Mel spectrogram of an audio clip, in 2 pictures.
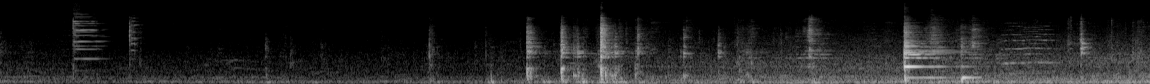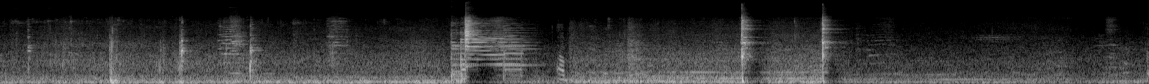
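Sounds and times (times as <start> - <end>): metal clanks and clinks: 0.7 - 1.6, 5.2 - 18.0, 18.9 - 20.1.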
